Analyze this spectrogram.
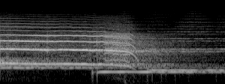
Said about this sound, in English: Oh, now it's time for Women Screaming.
